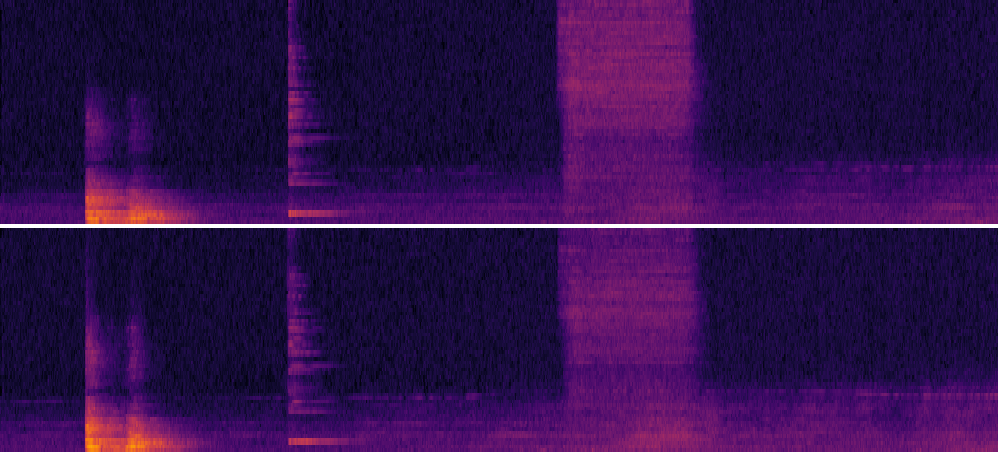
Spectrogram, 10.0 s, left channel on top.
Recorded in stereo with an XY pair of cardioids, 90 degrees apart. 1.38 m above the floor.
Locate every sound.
0.8 s a dog barking: 65° right, 2.5 m
2.9 s a bell: 45° left, 6.5 m
5.6 s a hiss: 65° left, 5.5 m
